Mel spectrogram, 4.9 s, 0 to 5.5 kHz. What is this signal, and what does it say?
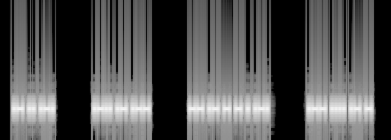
Morse code, heard as a keyed tone, about 50 wpm, 600 Hz. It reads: AIR LAW MATTER WHAT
